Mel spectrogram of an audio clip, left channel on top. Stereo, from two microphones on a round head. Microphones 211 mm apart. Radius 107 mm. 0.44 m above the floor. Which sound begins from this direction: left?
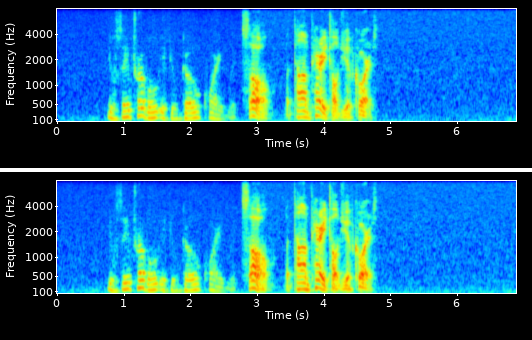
A man speaking, at 0.8 s.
